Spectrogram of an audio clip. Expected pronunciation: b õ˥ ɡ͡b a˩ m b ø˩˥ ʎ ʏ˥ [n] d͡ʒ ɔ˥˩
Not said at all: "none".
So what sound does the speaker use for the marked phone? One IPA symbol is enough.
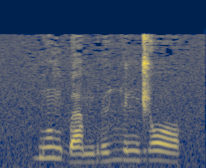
n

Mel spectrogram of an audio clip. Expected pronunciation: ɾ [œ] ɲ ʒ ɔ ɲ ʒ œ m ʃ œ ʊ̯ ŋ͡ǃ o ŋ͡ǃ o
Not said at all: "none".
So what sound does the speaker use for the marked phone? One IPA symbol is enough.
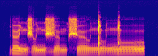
œ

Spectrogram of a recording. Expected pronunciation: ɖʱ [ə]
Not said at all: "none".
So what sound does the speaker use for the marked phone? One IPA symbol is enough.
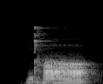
ɑ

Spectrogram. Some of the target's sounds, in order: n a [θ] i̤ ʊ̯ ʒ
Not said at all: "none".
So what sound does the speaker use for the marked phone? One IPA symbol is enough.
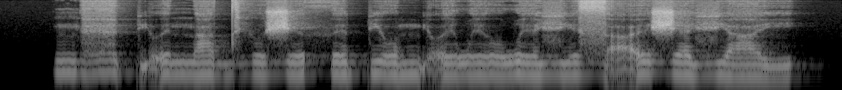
d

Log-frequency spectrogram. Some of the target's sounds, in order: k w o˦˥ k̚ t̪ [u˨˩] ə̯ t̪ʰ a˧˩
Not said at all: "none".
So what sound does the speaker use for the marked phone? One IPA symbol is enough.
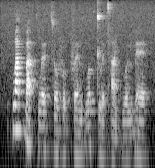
u˨˩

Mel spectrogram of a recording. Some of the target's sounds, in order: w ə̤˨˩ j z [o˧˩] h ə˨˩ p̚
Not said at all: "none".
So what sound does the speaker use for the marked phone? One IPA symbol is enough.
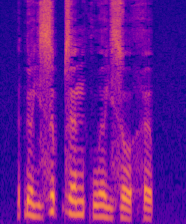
o˧˩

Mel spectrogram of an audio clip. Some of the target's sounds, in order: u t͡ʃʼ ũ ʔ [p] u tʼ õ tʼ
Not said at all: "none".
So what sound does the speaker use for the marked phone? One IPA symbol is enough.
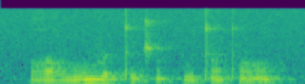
p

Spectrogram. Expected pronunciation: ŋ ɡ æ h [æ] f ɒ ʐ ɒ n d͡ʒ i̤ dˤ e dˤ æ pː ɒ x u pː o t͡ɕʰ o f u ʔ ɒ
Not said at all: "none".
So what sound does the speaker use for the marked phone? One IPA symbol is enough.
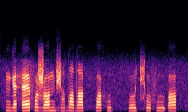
æ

